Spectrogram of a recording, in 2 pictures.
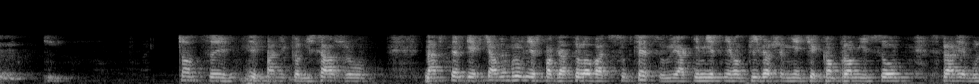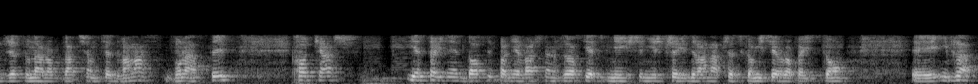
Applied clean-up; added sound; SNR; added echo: neural separator model SepFormer DNS4.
